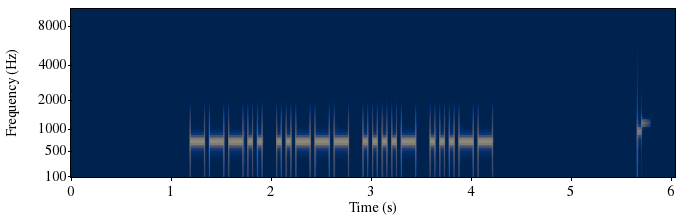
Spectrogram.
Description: Morse code, heard as a keyed tone, about 25 wpm, 700 Hz. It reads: 8243
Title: Common Cut Numbers - 4-Digit 25wpm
